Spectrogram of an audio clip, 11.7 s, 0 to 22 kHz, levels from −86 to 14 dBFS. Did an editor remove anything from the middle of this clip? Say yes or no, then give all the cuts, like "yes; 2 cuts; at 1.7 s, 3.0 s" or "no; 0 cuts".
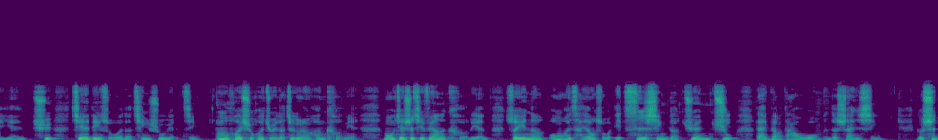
yes; 1 cut; at 2.6 s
